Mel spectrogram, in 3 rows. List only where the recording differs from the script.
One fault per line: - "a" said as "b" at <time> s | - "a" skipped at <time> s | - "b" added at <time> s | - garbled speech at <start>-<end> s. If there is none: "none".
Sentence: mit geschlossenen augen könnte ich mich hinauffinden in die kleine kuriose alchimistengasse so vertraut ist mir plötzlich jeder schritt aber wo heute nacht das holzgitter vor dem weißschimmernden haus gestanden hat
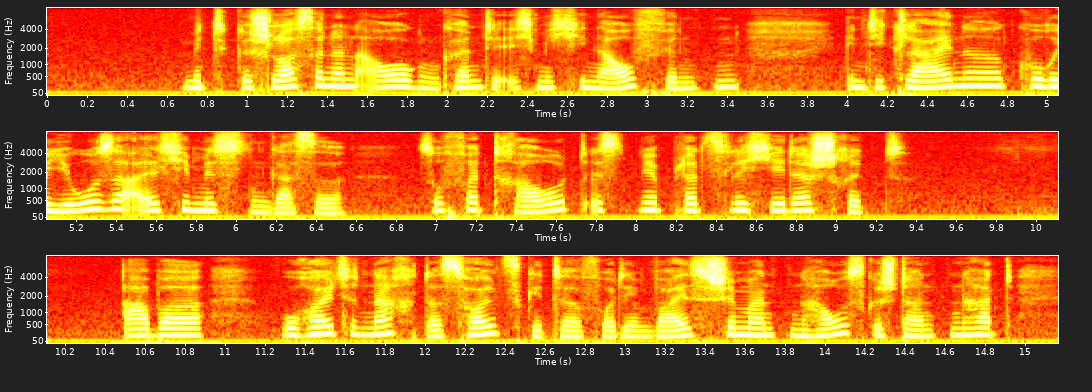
none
